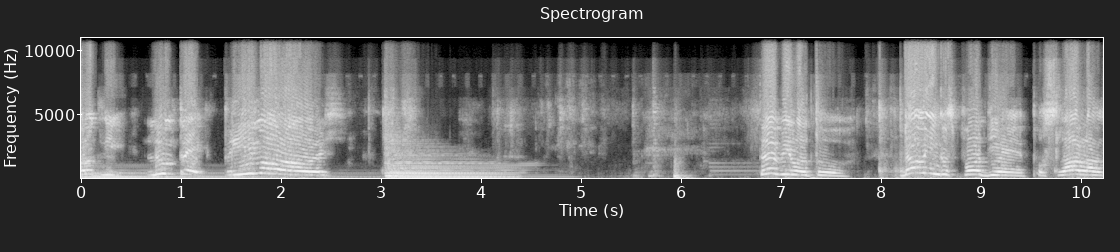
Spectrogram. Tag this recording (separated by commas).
Plucked string instrument, Guitar, Musical instrument, Music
